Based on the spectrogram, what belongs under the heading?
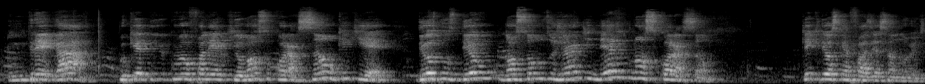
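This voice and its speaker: A woman with a Brazilian Portuguese accent preaching a sermon at a church service, telling stories lively and acting out the quoted dialogue. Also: fairly high pitch. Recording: echoey hall, mic far off, congregation behind.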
